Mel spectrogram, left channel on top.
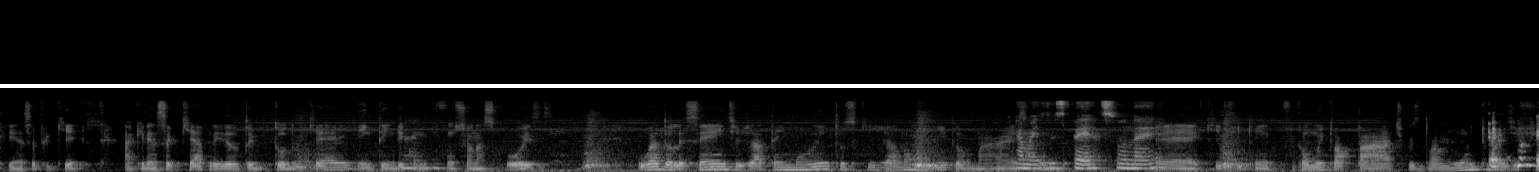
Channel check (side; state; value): left; silent; digital silence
